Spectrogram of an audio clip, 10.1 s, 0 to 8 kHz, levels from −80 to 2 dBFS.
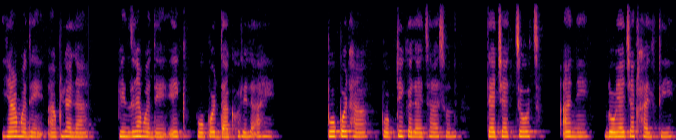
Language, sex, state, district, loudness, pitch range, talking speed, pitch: Marathi, female, Maharashtra, Dhule, -21 LUFS, 235-250 Hz, 110 wpm, 245 Hz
